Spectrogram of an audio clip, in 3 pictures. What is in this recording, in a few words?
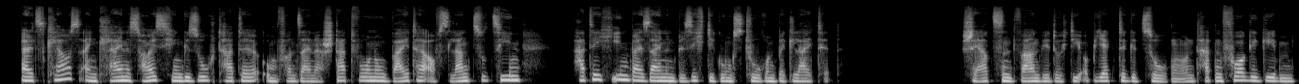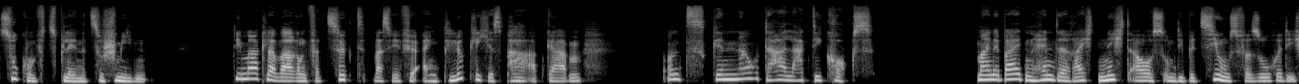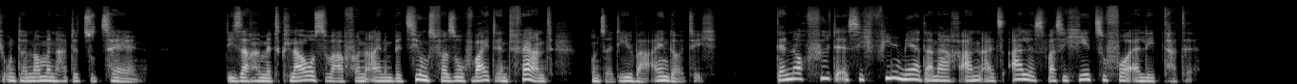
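German Audiobook female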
